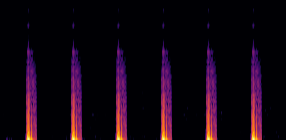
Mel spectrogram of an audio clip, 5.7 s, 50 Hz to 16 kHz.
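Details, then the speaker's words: Six regular low thumps at about 67 per minute: Korotkoff sounds heard with the stethoscope bell over the brachial artery as the cuff deflates at 2–3 mmHg per second; blood pressure was 120/80 mmHg. "the sounds called Korotkoff sounds the first sound that we hear it's systolic blood pressure and the last one it's dyastolic blood pressure"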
